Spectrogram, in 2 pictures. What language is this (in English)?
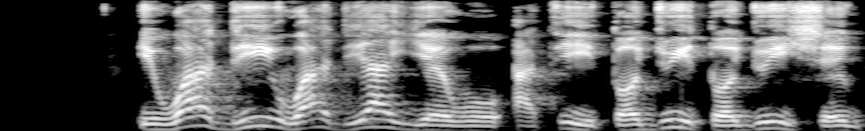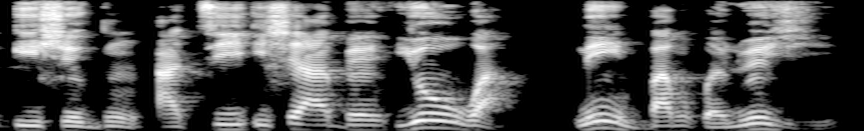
Yoruba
